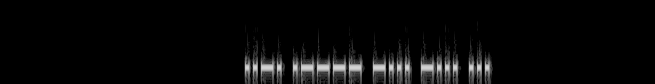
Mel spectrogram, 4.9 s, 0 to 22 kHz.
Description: Morse code, heard as a keyed tone, about 40 wpm, 700 Hz. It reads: F1BBS
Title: DXCC-100 Call Signs - 5 Characters - Repeated 3x - 40wpm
